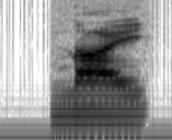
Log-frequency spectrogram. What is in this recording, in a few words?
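"nai", Chinese, first tone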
